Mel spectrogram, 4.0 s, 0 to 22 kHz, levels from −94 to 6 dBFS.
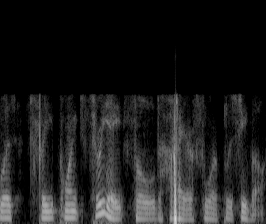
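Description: Speech runs buzzy and gravelly throughout with nothing above 4 kHz, the sound of the GSM full-rate codec, consistent with its 13 kbps pulse-excited vocal-tract model. Squawks, pops and gargling break out at 0.46–0.65 s and, at a higher bit-error rate of about 4.4%, at 2.58–2.70 s: GSM bit errors corrupting filter, pitch and gain values in the decoder.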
